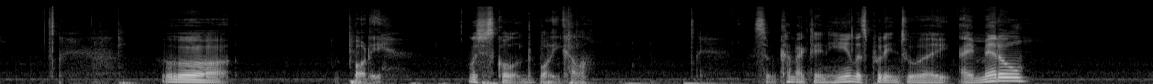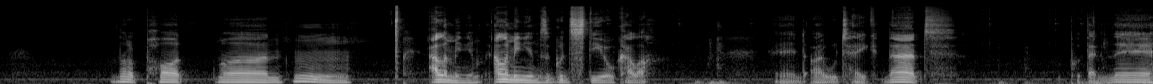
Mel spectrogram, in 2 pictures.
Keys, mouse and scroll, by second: 9.4-12.8 drag, 17.6-18.1 drag, 21.4-23.0 drag.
